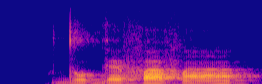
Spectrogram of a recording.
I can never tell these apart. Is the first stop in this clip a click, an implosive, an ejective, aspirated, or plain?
plain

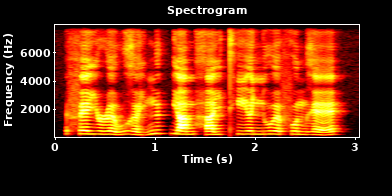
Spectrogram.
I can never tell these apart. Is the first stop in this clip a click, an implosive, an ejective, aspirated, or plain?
plain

